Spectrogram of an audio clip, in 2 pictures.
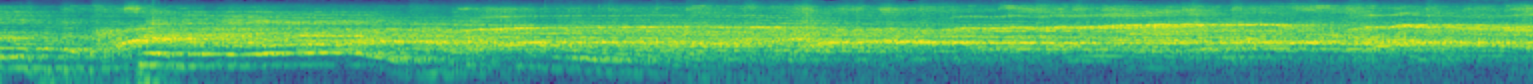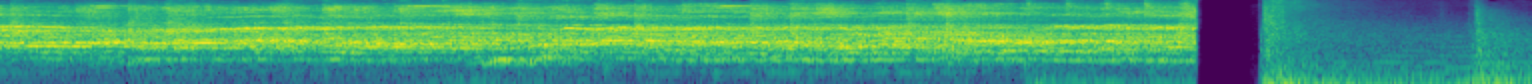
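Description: Fight crowd cheering and shouting, full of high-pitched voices, as the bout's winner is declared; it cuts off abruptly just before the end.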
